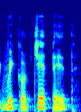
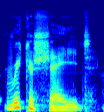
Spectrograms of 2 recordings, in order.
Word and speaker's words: ricocheted: So we don't pronounce the T. The past, which looks like ricocheted, is pronounced ricocheted.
